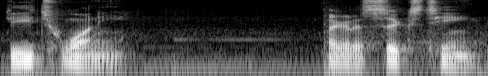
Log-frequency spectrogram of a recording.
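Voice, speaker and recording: A man's voice: low voice, big pitch swings, normal speed, vocal fry, slightly rough, soft background music. A man narrating a tabletop role-playing game as game master, guiding players through rules and scenes.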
